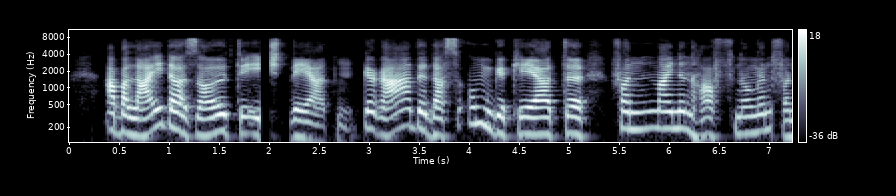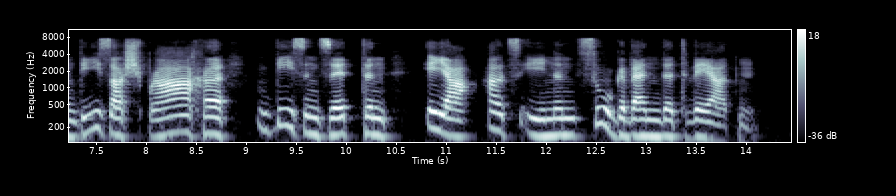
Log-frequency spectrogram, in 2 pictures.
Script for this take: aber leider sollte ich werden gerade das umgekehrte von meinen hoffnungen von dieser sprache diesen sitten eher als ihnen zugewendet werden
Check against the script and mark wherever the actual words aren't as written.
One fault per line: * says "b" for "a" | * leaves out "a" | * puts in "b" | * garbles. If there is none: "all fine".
all fine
